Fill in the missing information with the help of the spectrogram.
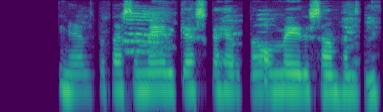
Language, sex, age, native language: Icelandic, female, 30-39, Icelandic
